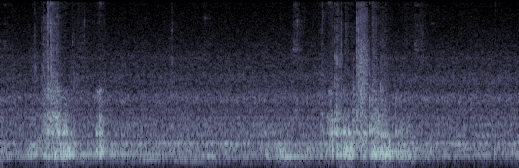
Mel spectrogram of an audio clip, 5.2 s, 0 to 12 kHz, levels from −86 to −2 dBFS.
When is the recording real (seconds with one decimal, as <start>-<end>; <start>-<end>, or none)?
0.0-5.2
